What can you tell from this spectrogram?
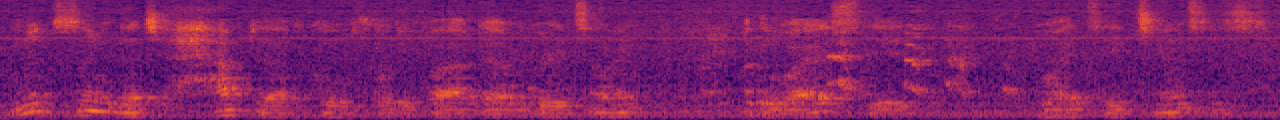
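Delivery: very low, softly spoken ad pitchman; Billy Dee Williams. Acted. Comic doing a celebrity beer ad, very low impersonation. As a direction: suave low impression of a TV spokesman. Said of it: "This is my impersonation of Billy Dee Williams".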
